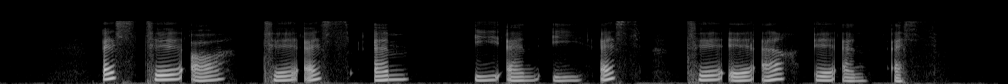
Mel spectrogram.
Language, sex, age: Norwegian, female, 48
